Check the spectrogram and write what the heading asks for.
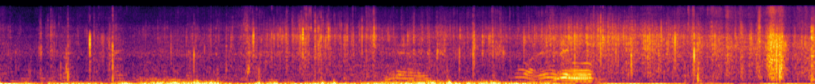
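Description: Bicycle rolling over gravel, a fine crunching and crackling, over a low rumble that stops about two-thirds of the way in. A couple of brief spoken words and a short hiss near the end.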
